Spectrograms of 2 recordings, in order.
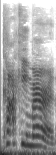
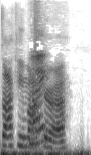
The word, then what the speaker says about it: dakimakura: said it right now the cocky Murr that was the word I would always say instead of dakimakura did you hear a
